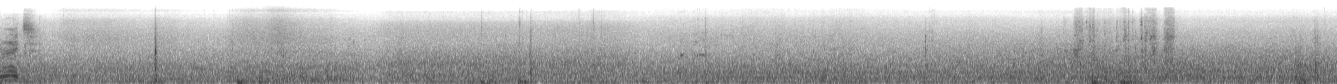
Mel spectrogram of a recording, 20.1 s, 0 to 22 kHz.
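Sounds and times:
river water rushing over rapids: 0:00.0 - 0:10.6
knocks in a canoe: 0:19.4 - 0:20.0.

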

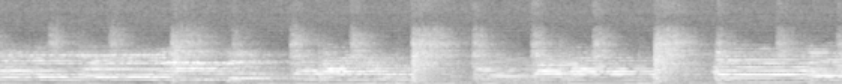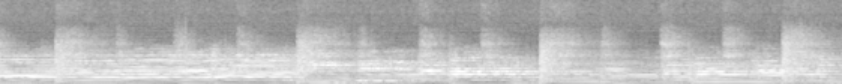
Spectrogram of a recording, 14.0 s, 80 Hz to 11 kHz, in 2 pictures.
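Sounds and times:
woman singing into a microphone: 0:00.0 - 0:03.4, 0:06.0 - 0:11.5, 0:12.8 - 0:14.0
rock band playing: 0:00.0 - 0:14.0.

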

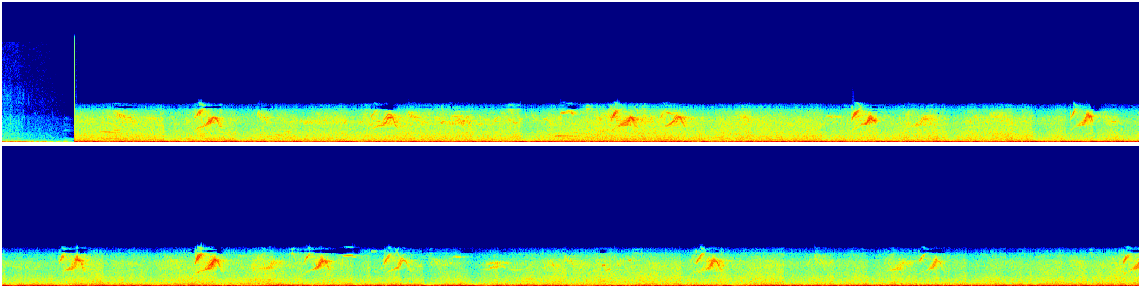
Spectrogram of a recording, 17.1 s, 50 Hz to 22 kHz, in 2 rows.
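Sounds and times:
loud low rumble: 0:00.0 - 0:02.1.

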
